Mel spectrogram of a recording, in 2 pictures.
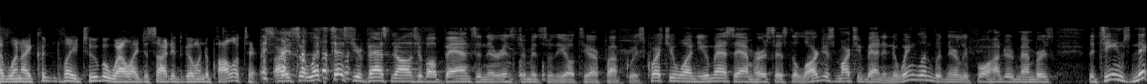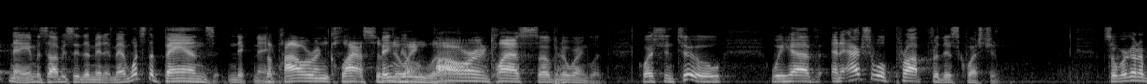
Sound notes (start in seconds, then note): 6.0 laughter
